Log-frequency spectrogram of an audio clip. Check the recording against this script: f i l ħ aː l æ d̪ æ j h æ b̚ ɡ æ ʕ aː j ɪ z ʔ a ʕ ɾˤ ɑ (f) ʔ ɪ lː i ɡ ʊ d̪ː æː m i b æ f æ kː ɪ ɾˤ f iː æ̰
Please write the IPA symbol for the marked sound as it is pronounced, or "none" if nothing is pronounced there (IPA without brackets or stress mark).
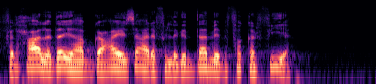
f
